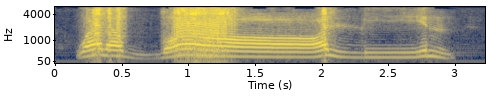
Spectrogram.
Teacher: اطلعي من اللام بتاعت ولا على ضاد مفخمة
